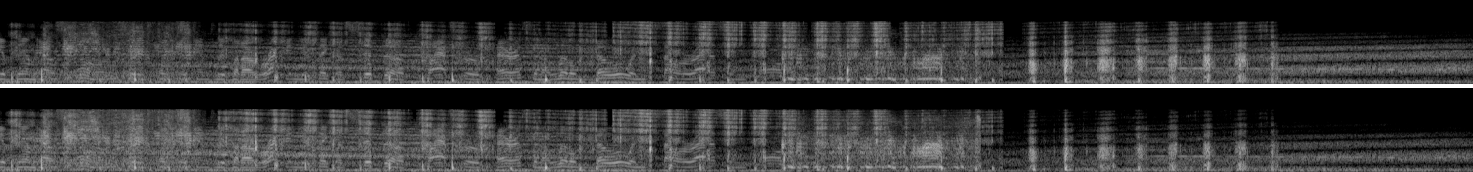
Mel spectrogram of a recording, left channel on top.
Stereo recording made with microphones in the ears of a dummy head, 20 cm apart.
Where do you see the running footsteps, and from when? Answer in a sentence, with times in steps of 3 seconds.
You can hear the running footsteps on the right from 0 s, in the centre from 6 s and on the left from 9 s.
